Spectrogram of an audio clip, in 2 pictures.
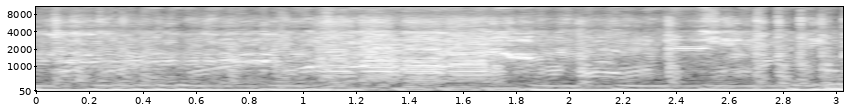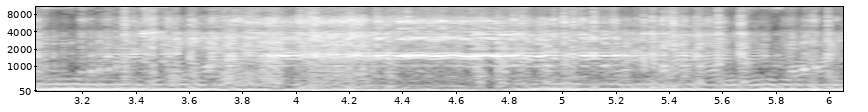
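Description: Loud DJ music blasting from a competition sound setup of stacked bass boxes and pole-mounted horn loudspeakers, with a heavy, unbroken bass and a wavering high tone about two-thirds of the way through. Two rival sound systems are playing against each other, so the music is layered and clashing.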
